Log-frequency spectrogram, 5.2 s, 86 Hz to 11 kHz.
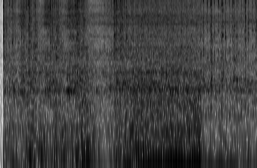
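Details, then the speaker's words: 1972 International 1110 V8 at idle after revival, new belt fitted, while bleeding cooling system: rough idle with uneven ticking puff from an exhaust manifold leak on passenger side; owner thinks high-temp RTV might have helped. "Unfortunately, I still have a manifold leak on the passenger side. Probably could have used some high temp RTV."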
